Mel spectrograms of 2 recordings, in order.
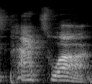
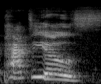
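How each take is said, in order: First: Patois said slowly as PAT-wah; firm, louder "patois", two syllables ending in wah; correct patois. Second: Patois misread as "Patios", PAT-ee-ohs; loud, high mocking "Patios", ending in ohs; mispronounced patois. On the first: Shown as a demonstration. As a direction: correct them with a drawn-out "patois", pat-twah. Corrects the mispronounced word. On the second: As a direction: imitate his blunder, "Patios" with three syllables. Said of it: "he was like".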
